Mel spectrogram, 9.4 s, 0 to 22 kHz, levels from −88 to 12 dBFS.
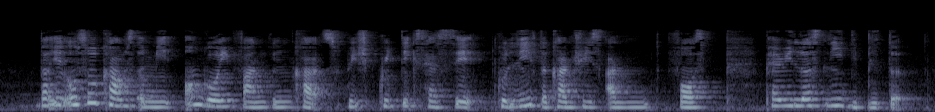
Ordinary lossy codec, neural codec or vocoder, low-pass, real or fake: MP3, 32 kbps; none; 7.2 kHz; real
